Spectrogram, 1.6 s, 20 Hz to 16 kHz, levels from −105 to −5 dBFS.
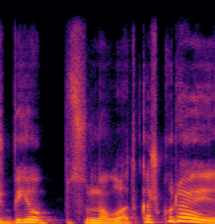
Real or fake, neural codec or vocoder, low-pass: fake; autoencoder, 48 kHz, 128 numbers a frame, DAC-VAE, trained on Japanese speech; 14.4 kHz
